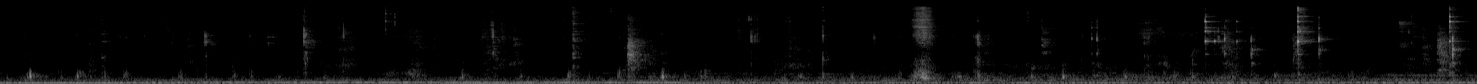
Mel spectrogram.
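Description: Close-up mouth sounds of a person chewing squid with rice, with soft wet crackles and smacks, and now and then the click of chopsticks against the plate. A steady low hum runs underneath.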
